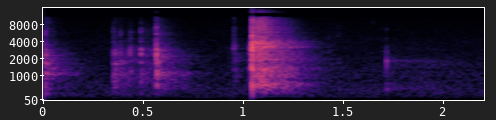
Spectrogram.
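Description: Hitachi DS12DVF3 drill-driver's 12 V nickel-cadmium battery pack being slid onto the handle: a few plastic clicks, then a sharp snap about a second in as the pack latches home.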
